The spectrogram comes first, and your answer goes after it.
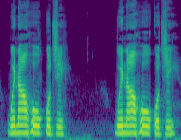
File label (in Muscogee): "wenahokuce", Muscogee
